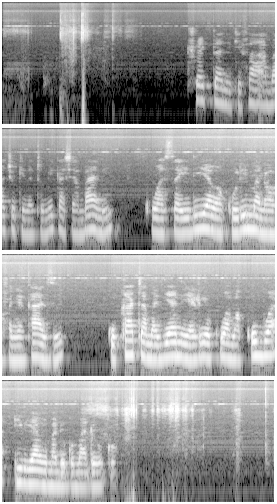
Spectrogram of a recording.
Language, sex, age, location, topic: Swahili, female, 25-35, Dar es Salaam, agriculture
